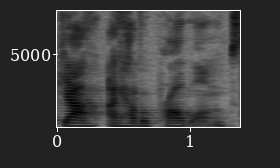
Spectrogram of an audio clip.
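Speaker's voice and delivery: imitated facetious, joking tone. Quoting a man on the phone at work admitting it, mimicking a facetious admission. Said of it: "sounded like he was being facetious".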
